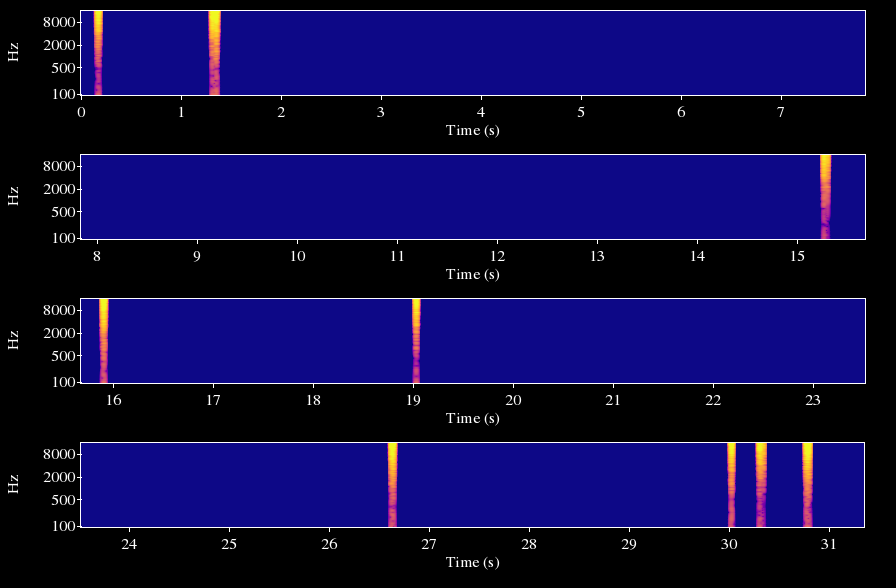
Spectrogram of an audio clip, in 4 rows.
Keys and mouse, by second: 0.6 ctrl+z, 1.9 shift+h, 4.6 o, 4.9 shift+h, 5.6 right click, 6.6 Escape, 6.9 middle click, 7.5 middle click, 8.4 alt+right click, 8.7 middle click, 9.8 ctrl+z, 10.2 ctrl+z, 11.8 g, 13.8 alt+right click, 14.6 g, 17.8 middle click, 18.7 right click, 19.9 middle click, 20.6 right click, 21.5 right click, 22.5 alt+g, 23.0 alt+h, 23.4 middle click, 24.6 middle click, 25.1 shift+middle click, 25.4 a, 25.7 middle click, 26.6 right click, 27.6 right click, 28.9 right click, 29.8 right click, 30.6 shift+middle click.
